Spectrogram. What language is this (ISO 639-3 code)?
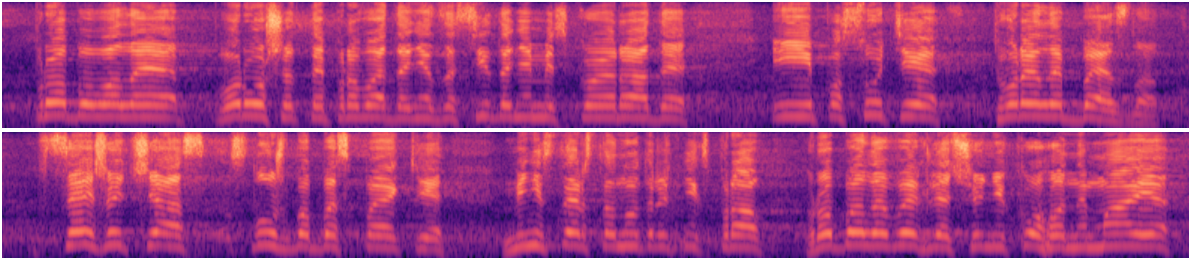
ukr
